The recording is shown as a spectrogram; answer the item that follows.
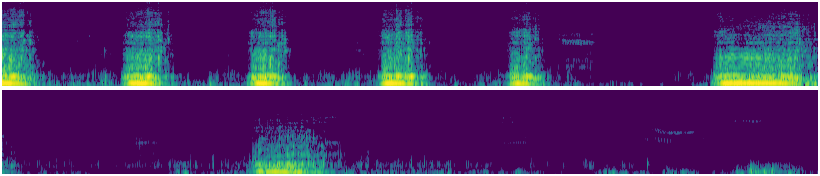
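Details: An African lion roars in a deep series. Five short, heavy grunts come about one per second, followed by a longer, louder moaning roar and a further trailing grunt, then quiet.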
